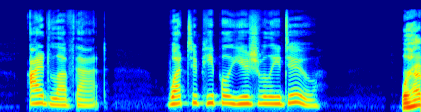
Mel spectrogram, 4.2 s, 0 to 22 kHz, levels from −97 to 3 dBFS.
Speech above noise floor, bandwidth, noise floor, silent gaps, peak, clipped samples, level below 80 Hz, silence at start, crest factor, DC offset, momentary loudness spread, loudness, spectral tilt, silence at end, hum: 52 dB; 16 kHz; -78 dBFS; 3.86-3.90 s; -4 dBFS; under 0.1%; -62 dBFS; 0.3 s; 22 dB; under 0.1%; 11 LU; -25 LUFS; -6 dB/octave; 0 s; none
